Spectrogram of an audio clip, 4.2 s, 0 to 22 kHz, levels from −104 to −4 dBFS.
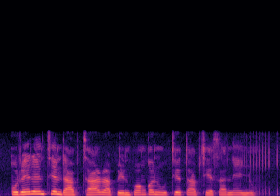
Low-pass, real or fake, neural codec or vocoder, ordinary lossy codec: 7.2 kHz; real; none; none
